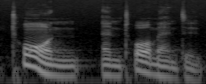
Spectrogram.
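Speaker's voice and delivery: "Torn and tormented" said slowly and softly, each word laid down; weighted repeat. Acted. Repeated phrase, slowed for weight.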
